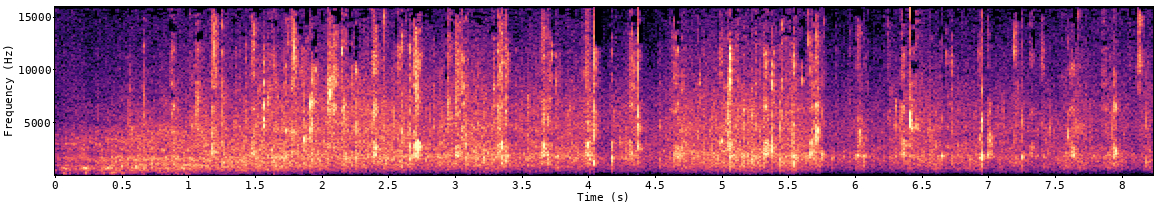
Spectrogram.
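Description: Audience laughing and applauding, with laughter at the start and clapping that goes on throughout, thinning somewhat toward the end.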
